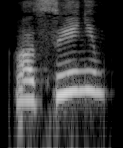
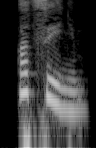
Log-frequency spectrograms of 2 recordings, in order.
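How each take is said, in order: First: High, incredulous question; disbelieving, voice pitched up; astonished echo. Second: Said in the usual way. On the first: A narrator's reading. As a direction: throw the word back in amazement. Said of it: "изумился Фэш".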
